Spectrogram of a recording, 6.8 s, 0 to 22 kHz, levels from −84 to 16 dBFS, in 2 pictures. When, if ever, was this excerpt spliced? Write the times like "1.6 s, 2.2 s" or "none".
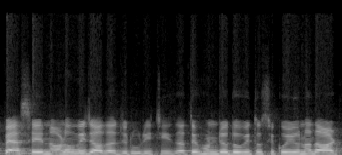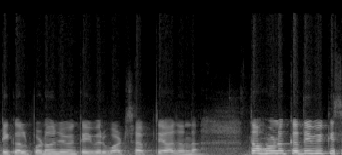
none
